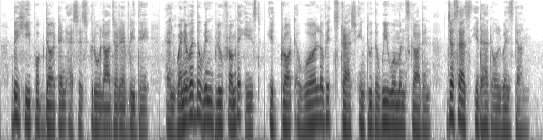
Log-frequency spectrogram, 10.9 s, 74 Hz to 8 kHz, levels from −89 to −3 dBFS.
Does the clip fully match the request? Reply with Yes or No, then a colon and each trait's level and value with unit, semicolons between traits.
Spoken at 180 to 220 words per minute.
Yes: average, 200 wpm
